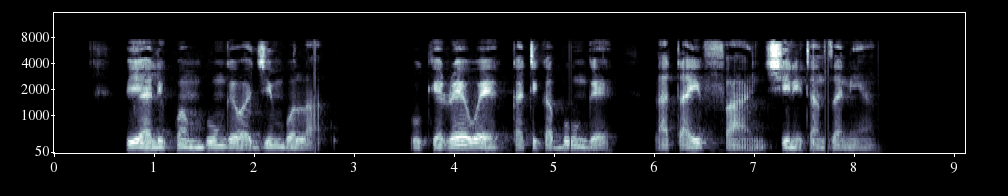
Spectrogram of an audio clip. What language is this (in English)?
Swahili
